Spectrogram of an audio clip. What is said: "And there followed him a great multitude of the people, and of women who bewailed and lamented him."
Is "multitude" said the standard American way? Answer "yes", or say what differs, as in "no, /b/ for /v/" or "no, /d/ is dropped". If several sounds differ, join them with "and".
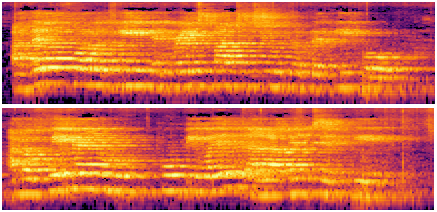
no, /l/ is dropped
